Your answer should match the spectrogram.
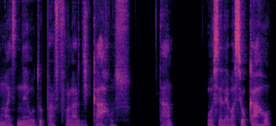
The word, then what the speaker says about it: carro: porque se escreve igual, só que se fala com dois Rs. E palavras com dois Rs no espanhol fala igual que palavras que comecem com R, fortes e vibrantes.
